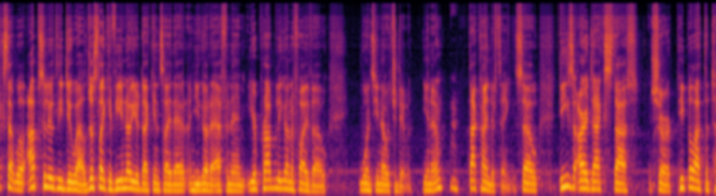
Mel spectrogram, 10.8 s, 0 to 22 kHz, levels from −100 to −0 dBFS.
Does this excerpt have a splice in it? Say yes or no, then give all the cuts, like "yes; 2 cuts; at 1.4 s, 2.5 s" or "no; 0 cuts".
no; 0 cuts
